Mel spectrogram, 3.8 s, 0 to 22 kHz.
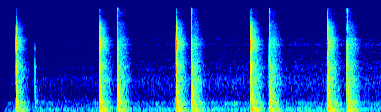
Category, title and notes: Sound effects > Other
Click sound effect 1
This sound is completely free and you can use it in any way you like.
